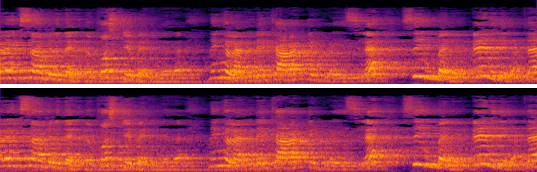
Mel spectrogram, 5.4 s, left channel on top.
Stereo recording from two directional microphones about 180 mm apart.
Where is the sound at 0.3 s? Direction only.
10° left (ahead or behind).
